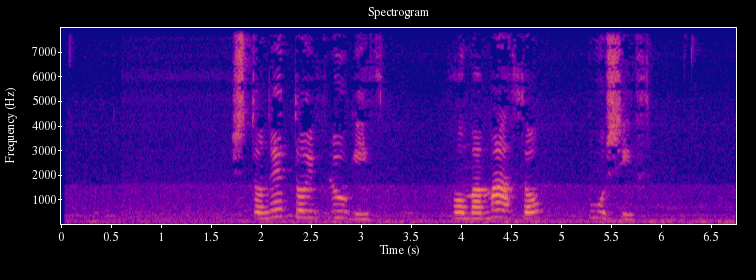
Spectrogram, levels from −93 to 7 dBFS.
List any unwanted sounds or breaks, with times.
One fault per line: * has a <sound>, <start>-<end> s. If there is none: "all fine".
all fine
